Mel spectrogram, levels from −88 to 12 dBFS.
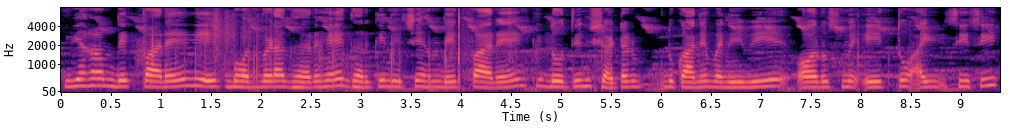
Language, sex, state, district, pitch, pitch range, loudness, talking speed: Hindi, female, Rajasthan, Jaipur, 205 Hz, 195-215 Hz, -18 LUFS, 210 wpm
